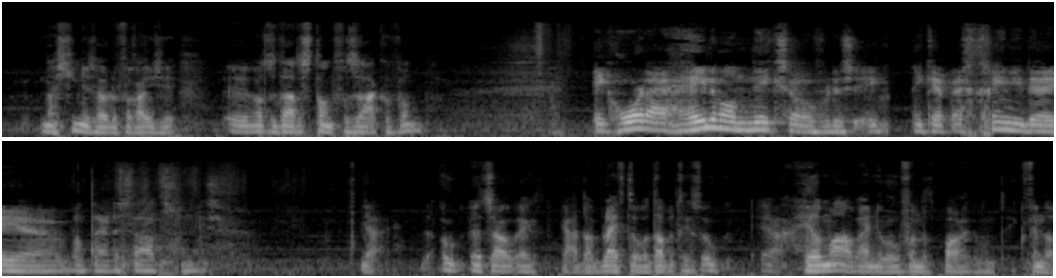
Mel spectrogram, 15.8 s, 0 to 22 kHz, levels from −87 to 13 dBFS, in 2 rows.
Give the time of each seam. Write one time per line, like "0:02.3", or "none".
0:06.6
0:12.0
